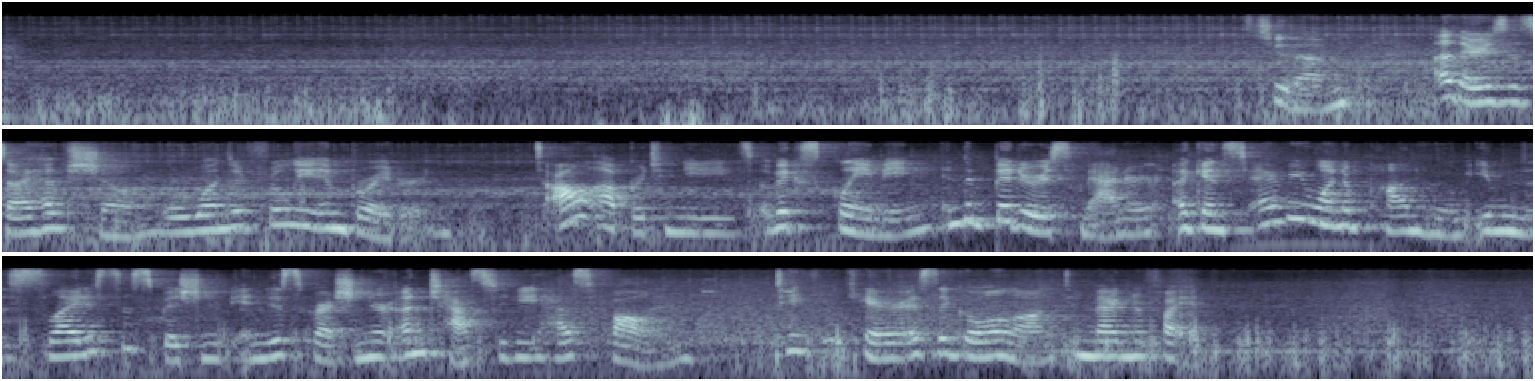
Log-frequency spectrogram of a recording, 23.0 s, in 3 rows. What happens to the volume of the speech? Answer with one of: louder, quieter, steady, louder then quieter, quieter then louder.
steady.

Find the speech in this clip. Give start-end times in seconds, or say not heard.
6.2-21.3.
